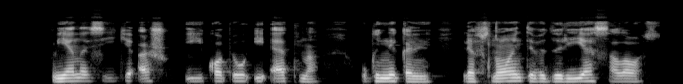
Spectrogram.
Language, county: Lithuanian, Vilnius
